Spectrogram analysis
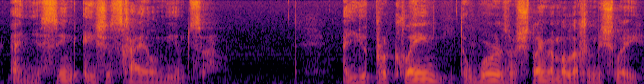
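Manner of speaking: father's words retold in a hushed, dropping voice, near a whisper on the singing line; low, hushed retelling. Father quietly lecturing his son about Friday night, hushed. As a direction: keep it low and intimate, almost whispered. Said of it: "he was mamish talking so low".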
